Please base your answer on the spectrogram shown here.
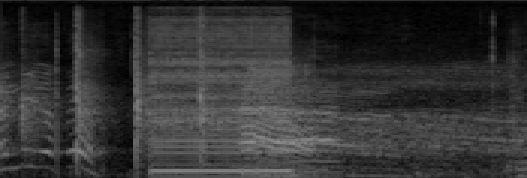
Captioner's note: buzzer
